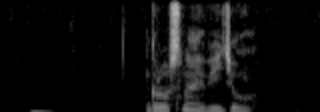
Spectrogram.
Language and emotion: Russian, neutral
